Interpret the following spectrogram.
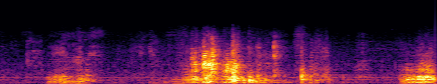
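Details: American Pit Bull Terrier named Rocky, playing with his toy in a small room, lets out rough growling bursts: a short one, a longer rising snarl in the middle, then another growl at the end.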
